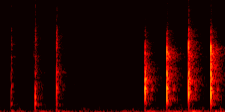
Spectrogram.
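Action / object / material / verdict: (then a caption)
tap / plastic power supply adapter box / plastic / hollow. A very light power supply adapter box, bundled with a cheap Chinese wireless RGB LED panel, is tapped six times. The box gives short, hollow-sounding knocks with almost no ring, in a quicker, louder group of four after three softer taps. The box sounds empty, as if there is nothing inside it.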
